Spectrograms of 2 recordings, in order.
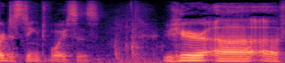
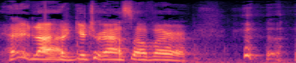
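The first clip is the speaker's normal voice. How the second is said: high, loud hammed-up holler; calling out; 10 semitones higher, 11 dB louder than usual. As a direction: yell across the room for the lad. Ulfgar calling Kortek over, acted.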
